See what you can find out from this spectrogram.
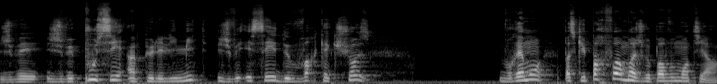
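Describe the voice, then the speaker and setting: On a very clean recording with a silent background, a man sounds animated, his fairly high voice moving with lively intonation at a moderate pace. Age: 30s. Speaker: YouTuber. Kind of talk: casual vlog address to subscribers. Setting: face-camera video.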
